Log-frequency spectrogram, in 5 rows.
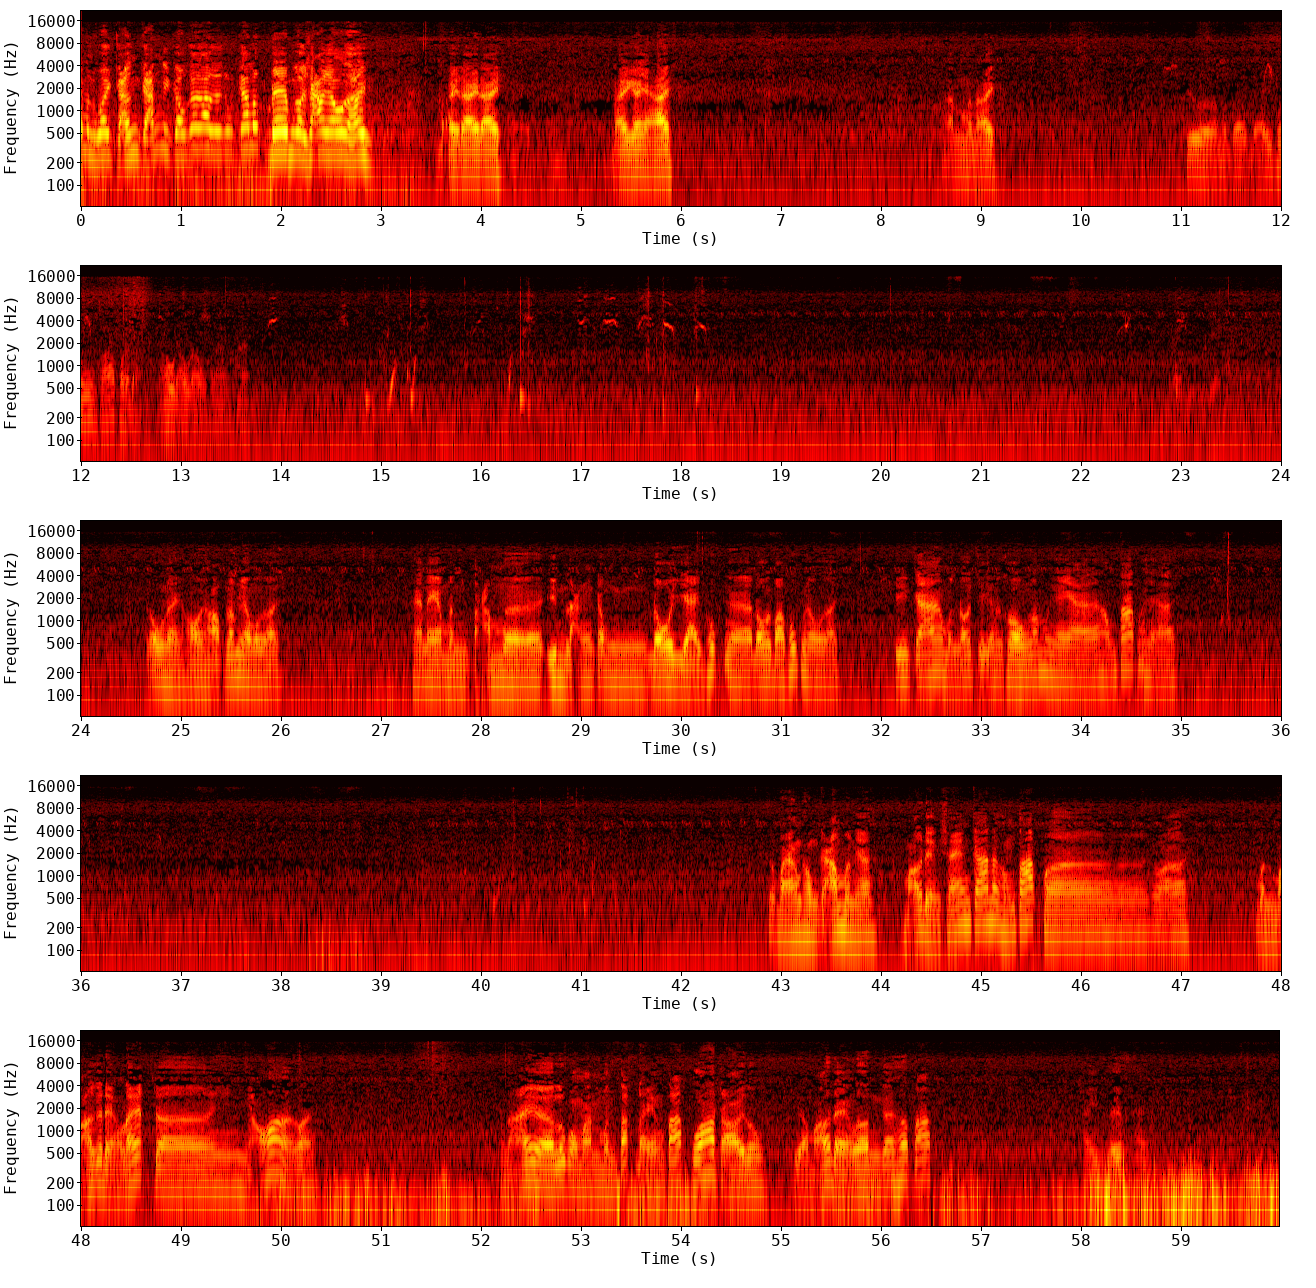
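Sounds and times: crickets chirping: 0.0 - 59.9
faint even hiss: 0.0 - 59.9
faint water splashes: 0.0 - 59.9
faint small ticks: 3.3 - 3.6, 13.4 - 18.5, 19.9 - 20.8, 21.4 - 23.6, 31.6 - 32.1, 35.1 - 35.8, 39.7 - 41.6, 59.4 - 59.9
duckling peeping: 10.4 - 18.5, 21.6 - 23.5.

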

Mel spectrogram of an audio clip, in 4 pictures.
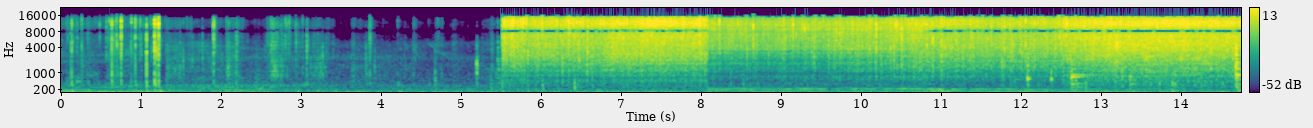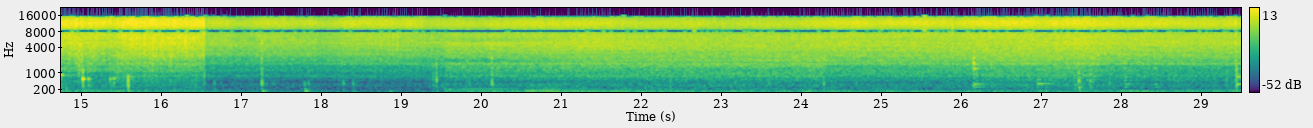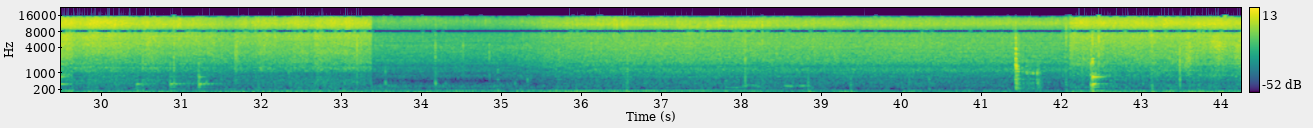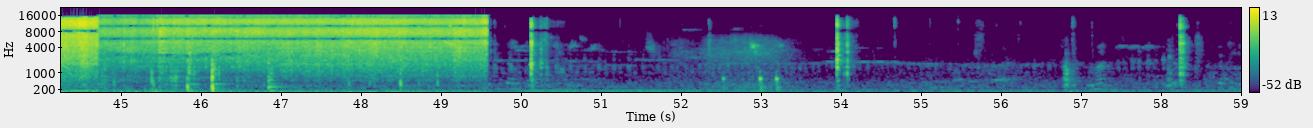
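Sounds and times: vegetables sizzling in hot oil: 5.5 - 49.6.

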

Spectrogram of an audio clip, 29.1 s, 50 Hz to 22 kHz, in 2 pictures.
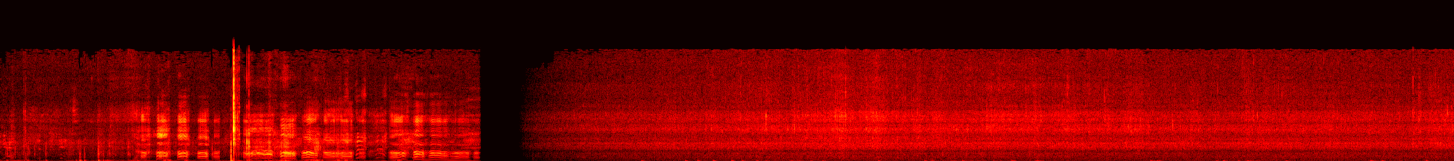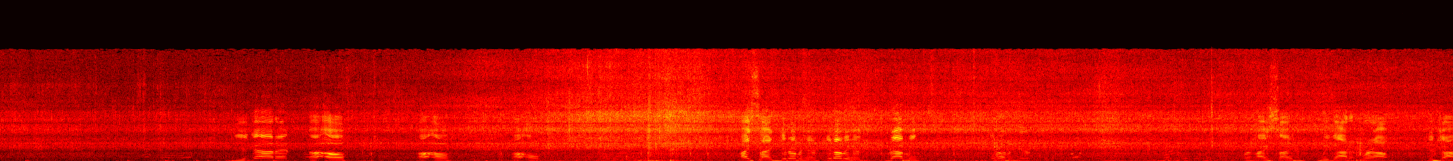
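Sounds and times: whitewater rushing: 5.8 - 29.0
low thumps: 13.6 - 15.1
person's voice: 22.0 - 23.8, 24.4 - 24.9, 26.1 - 29.0.

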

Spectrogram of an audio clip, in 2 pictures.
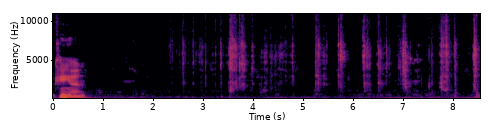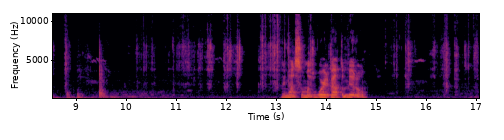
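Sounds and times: knife cutting tomato: 2.3 - 13.8, 15.1 - 17.0.

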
